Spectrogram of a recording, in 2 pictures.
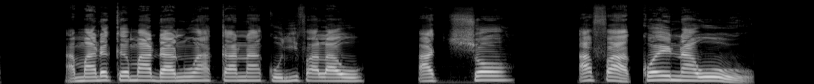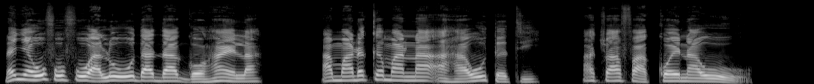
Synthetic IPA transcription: a̰˨mɛ̃˨a˨ɖɛ˦kɛ˦mã˦ɖa˨nũ˦a˦ka˦nã˦ko˨d͡ʑĩ˦fa˦la˦wo˦ | a˨t͡ʃɔ˦ | a˦fa˦a˨kɔ˦ɛ˦nã˦wo˦o̰˨ | nɛ̃˦ɲɛ̃˦wo˦fo˦fo˦a˨lo˦wo˦d̪a˦d̪a˦ɡɔ˨ɦã˦ɛ˨la˦ | a˨m̃˨ã˨ɖɛ˦kɛ˦mã˦nã˦ʔa̰˨ɦa˨wo˦t̪ɛ˨t̪i˨ | a̰˦t͡ʃɔ˦a˦fa˦a˨kɔ˦ɛ˦nã˦wo̰˦˨

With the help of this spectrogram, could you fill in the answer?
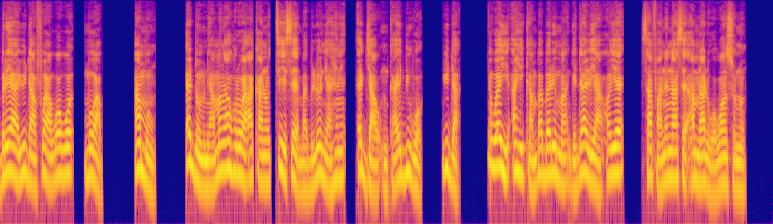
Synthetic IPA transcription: bɪ˨ɾɪ˦a˨ju˦da˨fʊ˦a˨wɔ˦wɔ˦ | mo˦a˨b̚ | a˦mɔ̃˨n | ɛ˦dɔ̃˨mnɪ̃˨a˨mã˦ŋa˦ɦʊ˦ɾʊ˦a˨a˦kʰa˨nʊ̃˦tʰɪ˦˨sɛ˦ba˨bi˨lo˦nĩ˨a˨ɦɪ̃˦nɪ̃˦ | ɛ˦d͡ʑa˨wŋ̩˨kʰa˨˦ɪ˦bi˦wɔ˨ | ju˦da̰˨ | nã˦wɔ˦æ˦ji˨ʔa˦ɦi˦kʰã˨m˨ba˦bæ˦ɾi˦mã˨ɡe˨da˦li˨a˨ʔɔ˦jɛ˦ | sa˦fã˨nːɪ̃˦nã˦sɛ˦ʔa˦mɪ̃˨nã˦dɪ˨wɔ̰˨wɔ̃˦n̩˦sʊ˦nʊ̃˦

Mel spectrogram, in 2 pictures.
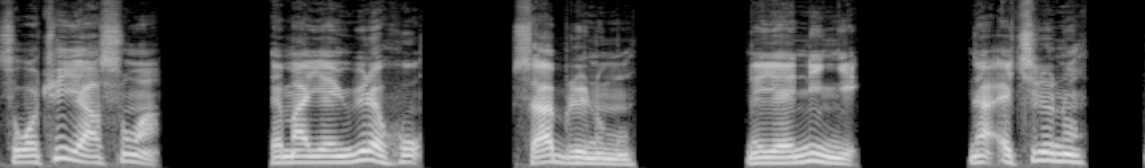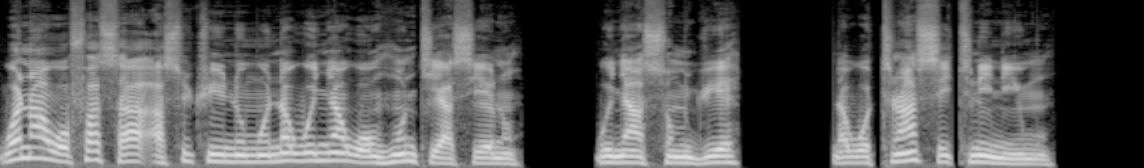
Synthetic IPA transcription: sɛ˨wɔ˨t͡ɕᶣɪ̃˦jɛ˨a˨sʊ̃˦a̰˨ | ɛ˨mã˨jɛ˨ɲ˨ɥɪ˦ɛ˦hʊ˦ | saː˨˦bɾe˨nũ˦mũ˨ | nã˨jɛ˨æ˨nĩ˦ɲ˨ɛ̰˨ | nã˨ʔæ˨t͡ɕʰi˦ɾe˦nʊ̃˦ | wɔ˦nã˦˨wɔ˨fa˦saː˦ʔa˨sʊ˦t͡ɕᶣɪ̃˦nʊ̃˦mũ˦nã˦wɔ˦ɲã˦wɔ̃˨ŋ̩˦ɦʊ̃˦n̩˦tʰɪ˨a˨sɪ˨ɛ˦nʊ̃˦ | wɔ˨ɲã˨sʊ̃˨md͡ʑᶣɪ˦ɛ˦ | nã˨wɔ˨tʰnã˦sɪ˦tʰɪ˦nɪ̃˦nĩ˨˦mũ˦˨

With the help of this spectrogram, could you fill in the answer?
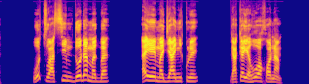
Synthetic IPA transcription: wo˦t̪u˨a˨si˦md̪o˦ɖɛ˦mɛ̃˨ɡ͡bɛ˦ | e˦jɛ˦mɛ̃˨d͡ʒa˨ɲĩ˦klo˦e˦ | ɡa˨kɛ˦je˨ɦo˦wa˦xɔ˦nã˨m

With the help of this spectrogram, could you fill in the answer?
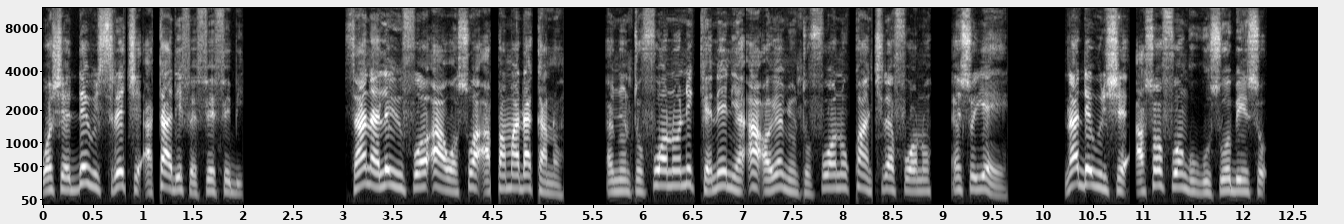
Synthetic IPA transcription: wɔ˨ɕɛ˨de˦wi˨dsɪ˨ɾe˦t͡ɕʰɛ˨ʔa˨tʰaː˦˨dɪ˦fæ˨fɛ˦fe˦bi˦ | sãː˨˦nã˨le˦wi˨dfʊ˦ɔ˦ʔa˨wɔ˨sʊ˦a˨ʔa˨pʰã˦mã˦da˦kã˨nʊ̃˨ | ɛ˨ɲᶣʊ̃˨ntʊ̃˨fʊ˦ɔ˦nʊ̃˦nɪ̃˦kʰɛ˨nẽ˦nĩ˨a˨ʔa˨ʔɔ˨jɛ˦ɲᶣʊ̃˨ntʊ̃˨fʊ˦ɔ˦nʊ̃˦kʷʰã˦˨ɲ˨t͡ɕʰɪ˦ɾɛ˦fʊ˦ɔ˦nʊ̃˦n̩˦sʊ˦jɛ˦˨jɛ̰˨ | nã˨de˦wi˨dɕɛ˨a˨sɔ˦fʊ˦ɔ˦ŋ̩˦ɡu˨ɡu˨su˨ɔ˦bi˦n̩˦sʊ˦

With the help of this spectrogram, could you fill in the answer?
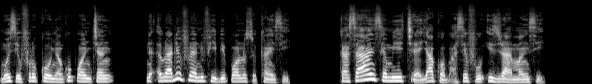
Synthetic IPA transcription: mo˦se˨fʊ˦ɾʊ˦kʰɔ˦˨ɲã˨ŋkʰʊ˦pʰɔ̃˦ɲ̩˦t͡ɕʰɛ̃˦n | nã˨ʔæ˨wu˨ɾa˨dɪ˦fɾa˦˨nʊ̃˦fi˨˦e˨bi˦pʰɔ̃˦nʊ̃˦sʊ˨kʰã˦n˨sḭ˨ | kʰã˨saː˦n̩˦sã˦mũ˦ji˦t͡ɕʰɪ˨ɾɛ˨ja˦kʰɔ˨ba̰˨sɪ˦fʊ˦ʔi˦s̬ɾa˨e˨lmã˦n˦sḛ˨

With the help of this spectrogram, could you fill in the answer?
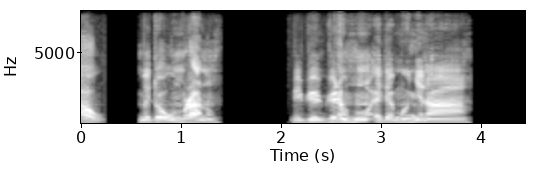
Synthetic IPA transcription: a˦˨w | mɪ̃˨dɔ˨wʊ̃˨˦mʊ˦a˨nʊ̃˨ | mɪ̃˨d͡ʑᶣɪ̃˨d͡ʑᶣɪ˦nɪ̃˨ɦʊ̃˦ʔæ̰˨dæ˨mũ˦ɲĩ˨nãː˦

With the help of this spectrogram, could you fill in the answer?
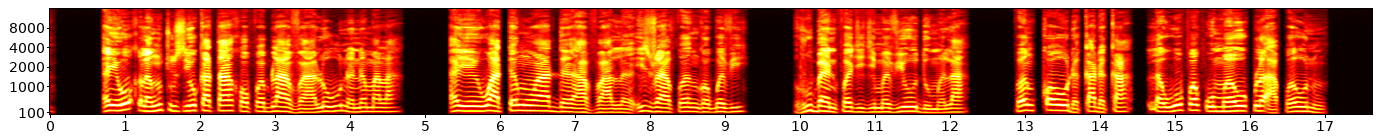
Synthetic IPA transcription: e˦jɛ˦wo˦xlɛ̃˨ŋũ˦t͡ʃu˦si˨wo˦ka˦t̪ã˦xɔ˦ɸɛ˦bla˦˨vɛ˨a˨lo˦wu˦nɛ̃˨nɛ̃˨mã˦la˦ | e˦jɛ˦wo˦a˨t̪ɛ˦ŋũ˦a˨d̪ɛ˨a˨βa˨lə˨i˦s̬ɾa˦e˨lɸɛ˦ŋ̩˦ɡɔ˨ɡ͡bɛ˦vi˦ | ɾu˦bɛ˨nɸɛ˦d͡ʑi˨d͡ʑi˨mɛ̃˨vi˦wo˦d̪o˨mɛ̃˨la˦ | ɸɛ˦ŋ̩˦kɔ˦wo˦ɖə˨ka˦ɖə˨ka˦ | lɛ˨wo˦ɸɛ˦ɸo˨mɛ̃˨wo˦k͡plɛ˦a̰˨ɸɛ˦wo˦nũ˨

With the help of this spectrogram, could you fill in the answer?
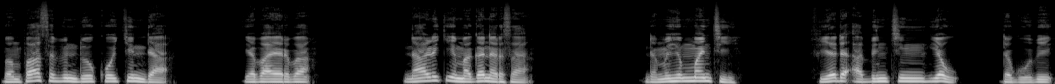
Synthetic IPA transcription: bɐ˨mɸaː˦sa˨bɪ˦ndoː˦kʷoː˦kʲɪ˦nda˨ | ja˦baː˦jɐ˦rba˦ʔ | na˦ɽɪ˦kʲʼeː˨mɐ˨ɡɐ˦nɐ˨rsa˨ʔ | da˨mʊ˦hɪ˦mːɐ˦nt͡ʃiː˨ | ɸɪ˨je˦da˨ʔa˨bɪ˦nt͡ʃɪ˦ɲja˦˨w | da˨ɡʷoː˨be˦ʔ

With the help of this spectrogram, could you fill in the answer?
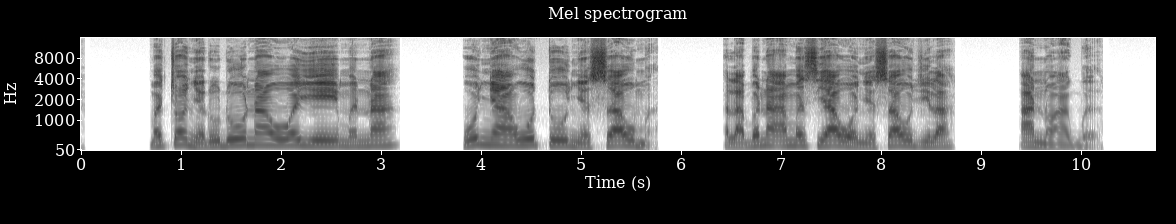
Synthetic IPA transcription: mɛ̃˨t͡ʃɔ˦ɲɛ̃˨ɖo˨ɖe˦wo˦nã˦wo˦e˦jɛ˦mɛ̃˨nã˦ | wo˦ɲã˦wo˦t̪o˦ɲɛ̃˨sa˦wo˦mɛ̰̃˨ | ɛ˦la˨bɛ˦nã˦a˨mɛ̃˨si˨a˨wɔ˨ɲɛ̃˨sa˦wo˦d͡ʑi˦la˦ | a˦nɔ̃˨a̰˨ɡ͡bɛ̰˨

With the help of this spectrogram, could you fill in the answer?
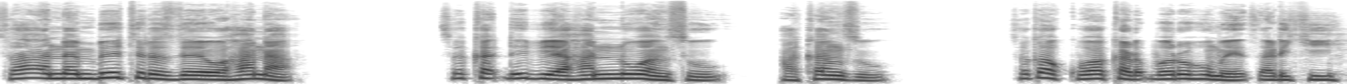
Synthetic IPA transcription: sa˦ʔa˨nːɐ˦mbiː˦tʊ˨ɾʊ˨s̬da˨joː˨ɦa˦na˨ | sʊ˦ka˨ɗɪ˦bɪ˨ja˨ɦa˦nːʊ˦wɐ˨nsu˦ | ʔa˨kɐ˦ns̬u˨ʔ | sʊ˦ka˨kʷʊ˦wa˦kɐ˨ɽɓɪ˦ɽʊ˦hu˨ma˨jsʼɐ˦ɽkʲiː˦

